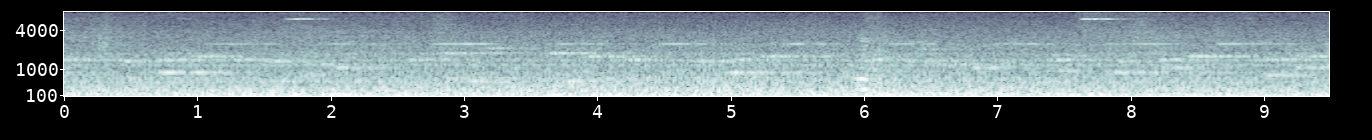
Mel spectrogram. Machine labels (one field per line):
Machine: fan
